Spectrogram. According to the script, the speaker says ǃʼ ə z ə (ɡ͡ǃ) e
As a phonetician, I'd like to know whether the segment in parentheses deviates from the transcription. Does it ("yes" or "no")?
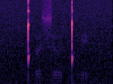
no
